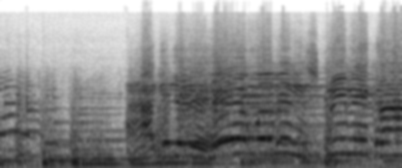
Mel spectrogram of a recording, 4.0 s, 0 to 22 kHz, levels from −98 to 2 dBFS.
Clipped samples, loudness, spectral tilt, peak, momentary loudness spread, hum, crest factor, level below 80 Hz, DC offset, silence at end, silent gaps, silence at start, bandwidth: 0.4%; -9 LUFS; -5.5 dB/octave; 0 dBFS; 9 LU; none; 10 dB; -32 dBFS; under 0.1%; 0 s; none; 0 s; 15.5 kHz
